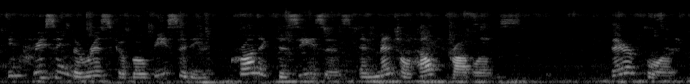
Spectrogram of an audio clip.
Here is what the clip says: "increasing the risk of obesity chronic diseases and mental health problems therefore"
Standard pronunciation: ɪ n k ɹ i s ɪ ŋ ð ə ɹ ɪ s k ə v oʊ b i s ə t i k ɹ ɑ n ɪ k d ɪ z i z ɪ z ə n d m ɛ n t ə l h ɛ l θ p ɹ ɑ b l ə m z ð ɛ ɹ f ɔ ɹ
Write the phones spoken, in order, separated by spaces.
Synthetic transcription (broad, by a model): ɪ n k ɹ i s ɪ ŋ ð ə ɹ ɪ s k ə v oʊ b i s ə t i k ɹ ɑ n ɪ k d ɪ z i z ɪ z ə n m ɛ n t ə l h ɛ l θ p ɹ ɑ b l ə m z ð ɛ ɹ f ɔ ɹ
